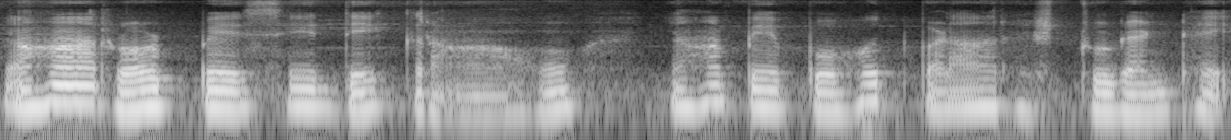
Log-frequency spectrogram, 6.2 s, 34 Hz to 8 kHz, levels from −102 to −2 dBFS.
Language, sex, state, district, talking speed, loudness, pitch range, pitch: Hindi, male, Maharashtra, Mumbai Suburban, 125 wpm, -20 LUFS, 110-125 Hz, 120 Hz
